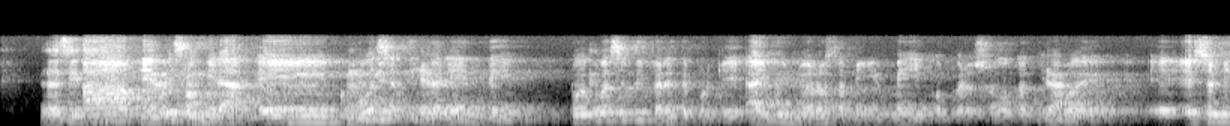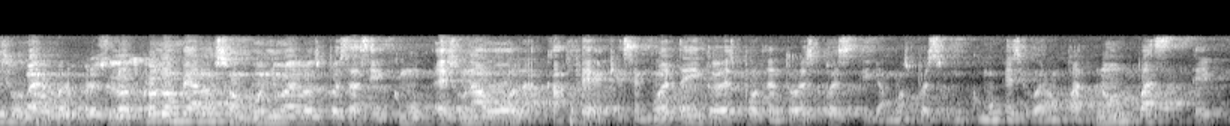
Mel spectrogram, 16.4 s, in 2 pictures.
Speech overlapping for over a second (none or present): present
